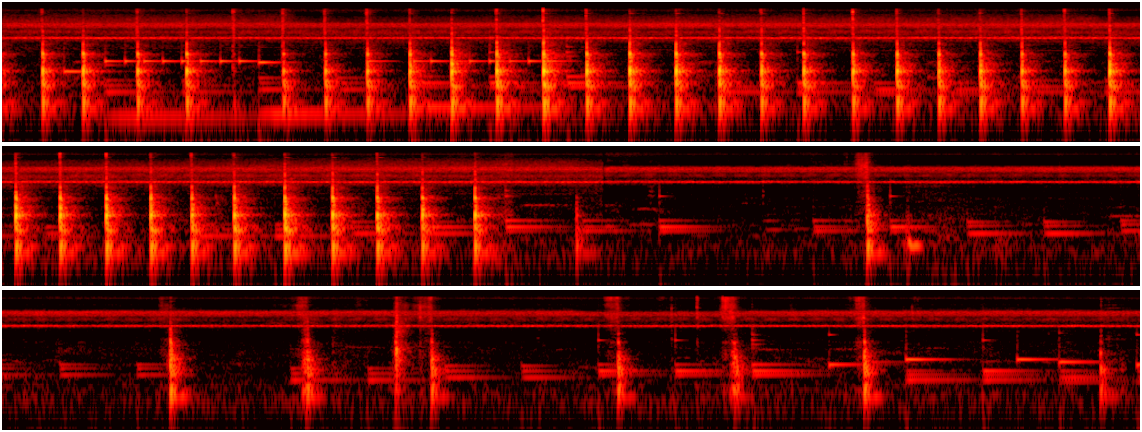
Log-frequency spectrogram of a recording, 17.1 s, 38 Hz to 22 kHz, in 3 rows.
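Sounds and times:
cleaver chopping on wooden block: 0.0s - 8.2s, 12.2s - 13.6s, 14.4s - 15.9s.

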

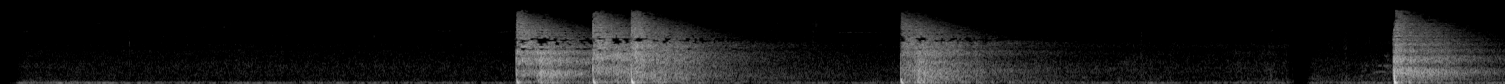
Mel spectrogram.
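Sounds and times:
gunshots with echo: 5.2s - 7.7s, 9.0s - 10.7s, 13.9s - 15.0s.

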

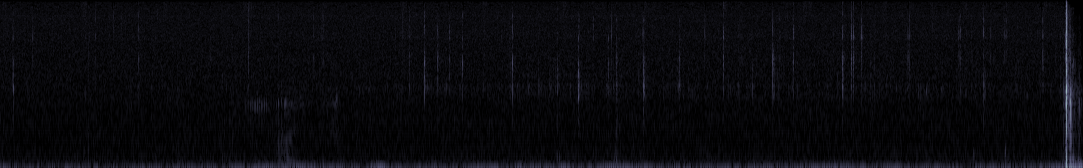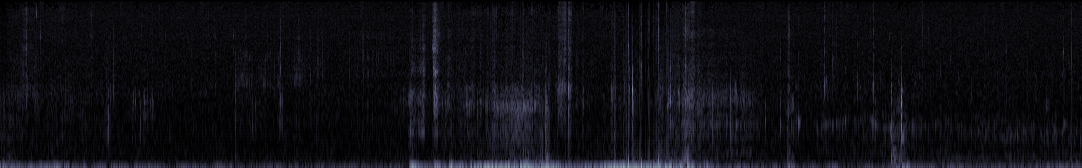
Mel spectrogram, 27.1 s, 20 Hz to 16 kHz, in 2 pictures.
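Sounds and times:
faint underwater clicks: 0.0s - 27.0s
speargun firing underwater: 13.3s - 13.8s.

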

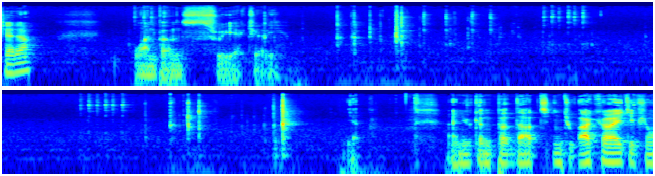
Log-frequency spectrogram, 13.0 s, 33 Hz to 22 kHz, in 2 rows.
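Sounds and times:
computer keyboard clicking: 3.3s - 6.0s, 7.3s - 9.5s.

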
